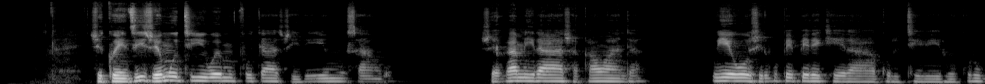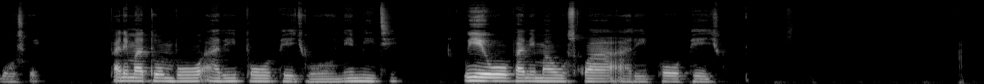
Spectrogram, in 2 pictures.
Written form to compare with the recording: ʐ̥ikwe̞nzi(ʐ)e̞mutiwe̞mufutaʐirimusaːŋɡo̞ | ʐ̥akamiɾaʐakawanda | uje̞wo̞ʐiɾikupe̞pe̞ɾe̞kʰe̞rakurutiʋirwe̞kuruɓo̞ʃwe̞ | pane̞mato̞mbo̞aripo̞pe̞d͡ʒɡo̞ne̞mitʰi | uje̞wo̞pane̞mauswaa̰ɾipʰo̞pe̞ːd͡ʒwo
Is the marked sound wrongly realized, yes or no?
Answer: no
